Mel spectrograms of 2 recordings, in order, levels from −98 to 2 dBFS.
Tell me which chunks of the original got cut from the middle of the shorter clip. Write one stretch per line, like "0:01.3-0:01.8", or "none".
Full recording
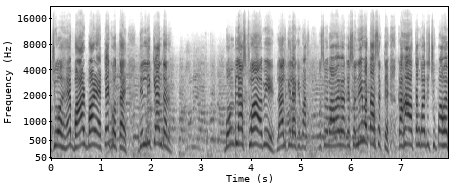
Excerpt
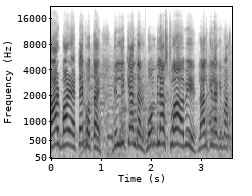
0:02.4-0:03.4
